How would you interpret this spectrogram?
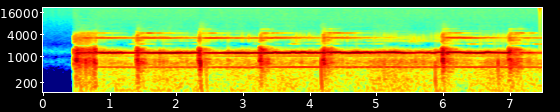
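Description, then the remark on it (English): A loud fire station alarm bell clangs repeatedly at a steady pace, sounding five bells for a five-alarm fire, each strike ringing on into a sustained metallic tone that hangs between hits, with no voices. “Five bells, stand by all stations.”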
